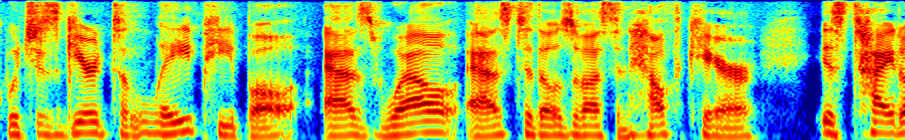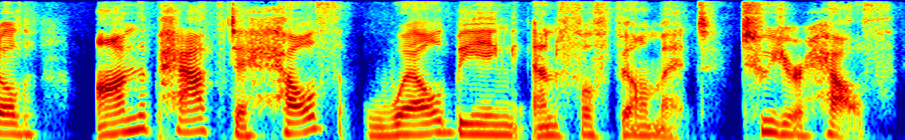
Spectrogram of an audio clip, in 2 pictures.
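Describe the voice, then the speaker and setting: A woman's voice: deep voice, a bit bright. A woman hosting a podcast, reading scripted introductions and putting questions to a guest. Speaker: podcast host.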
